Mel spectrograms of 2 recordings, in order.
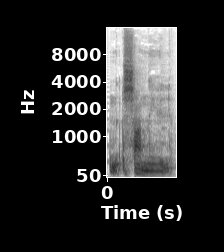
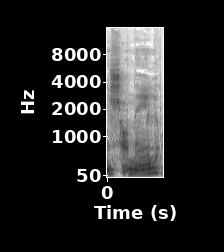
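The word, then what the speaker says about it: Chanel: Или вот такие доебочки типа Шанель. И тоже начинают даются. Вообще-то правильно не Шанель, а Шанел.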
